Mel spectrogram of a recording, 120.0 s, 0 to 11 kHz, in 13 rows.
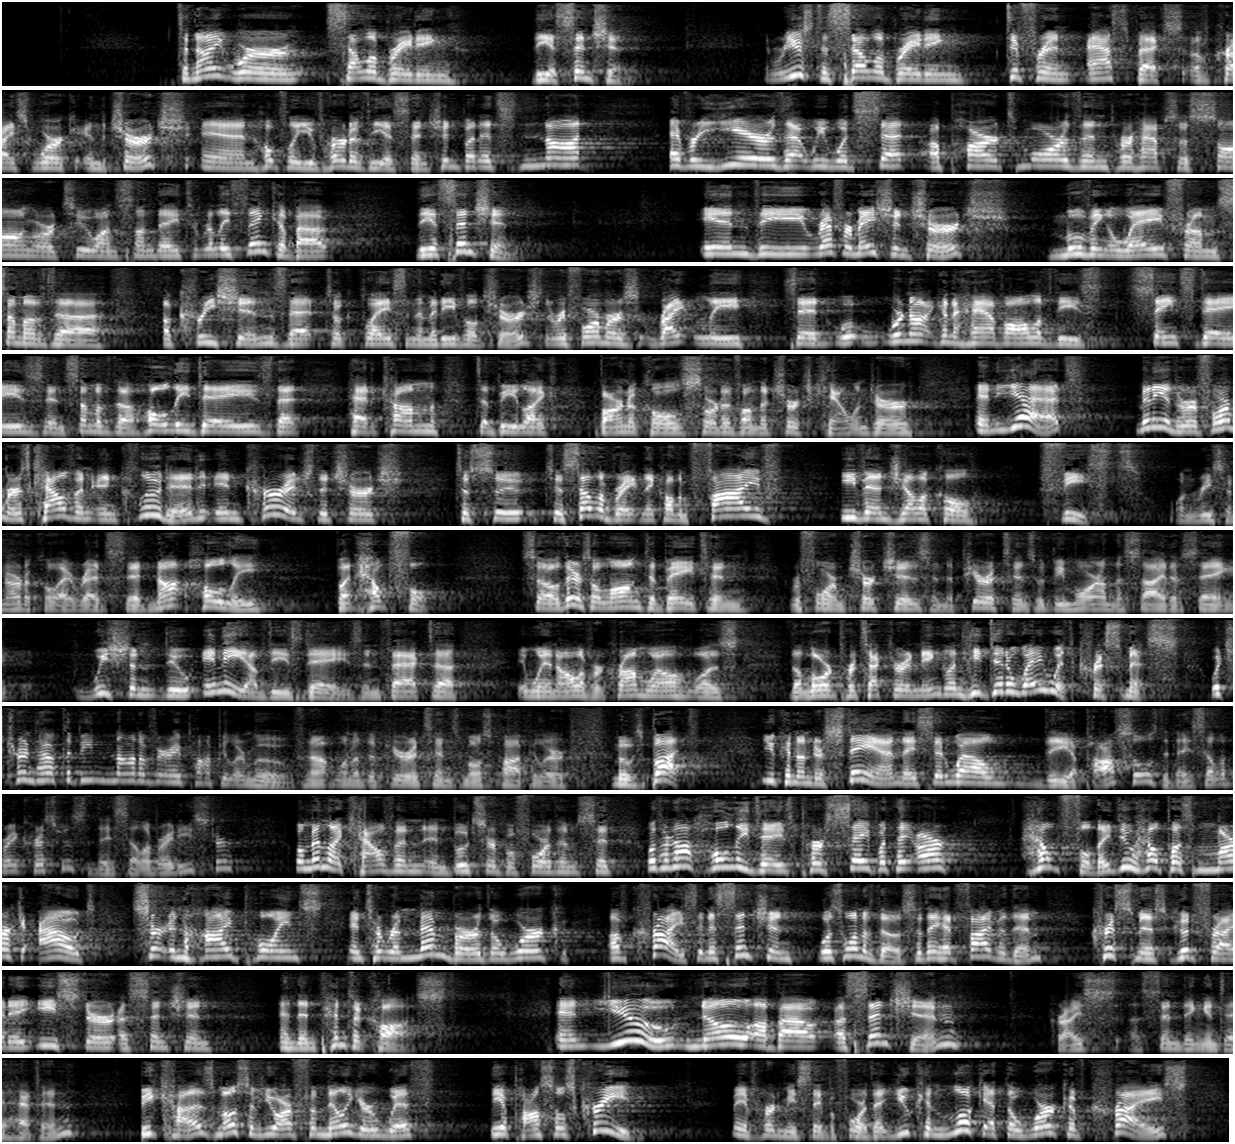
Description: All Sermons Joel 0:00 / Download Copied!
